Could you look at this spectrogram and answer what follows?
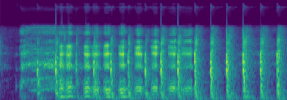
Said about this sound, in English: That was actually me knocking on a table with my fucking knuckles.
